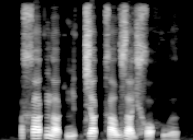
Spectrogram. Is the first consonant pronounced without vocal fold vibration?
yes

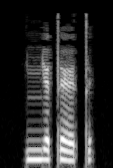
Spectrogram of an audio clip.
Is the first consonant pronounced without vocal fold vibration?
no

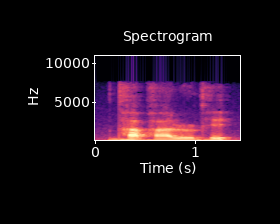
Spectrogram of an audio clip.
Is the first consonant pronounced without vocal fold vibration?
no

